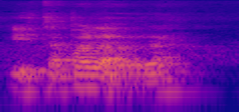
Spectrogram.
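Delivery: normal talking voice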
